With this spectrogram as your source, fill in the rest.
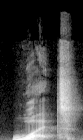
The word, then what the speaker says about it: what: And the last word for this video, number 40, what. This word can reduce. Fully pronounced, it's what. And the T is a flap T if the next word begins with a vowel or diphthong.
